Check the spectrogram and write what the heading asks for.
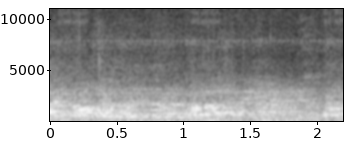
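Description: Several people's voices talking and calling out over one another in a room.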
